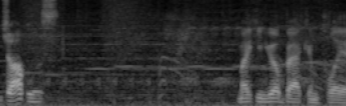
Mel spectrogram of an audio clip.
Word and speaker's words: Jobless: Jabba's reincarnation was today why do you always say it like Jabba's reincarnation what do you mean how is how you supposed to say it's supposed to be jobless reincarnation but he keeps saying Java's is in like Jaba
